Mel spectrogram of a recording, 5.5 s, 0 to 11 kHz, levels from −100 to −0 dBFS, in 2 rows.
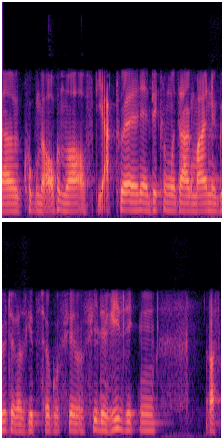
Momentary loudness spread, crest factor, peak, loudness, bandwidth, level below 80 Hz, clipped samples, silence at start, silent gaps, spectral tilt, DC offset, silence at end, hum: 8 LU; 24 dB; -6 dBFS; -29 LUFS; 3.9 kHz; -70 dBFS; under 0.1%; 0 s; none; -9 dB/octave; under 0.1%; 0 s; none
